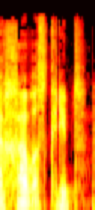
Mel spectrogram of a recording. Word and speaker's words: JavaScript: прикольно, кстати, в Испании на метапах, когда они называют не JavaScript, а HavaScript. HavaScript.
